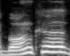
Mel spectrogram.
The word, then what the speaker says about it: Bonk: Bonk will moderate the session. Okay? please. Yes, also from me, welcome to our third Consolfood webinar. My name is Bonke, the German pronunciation, and I'm a member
